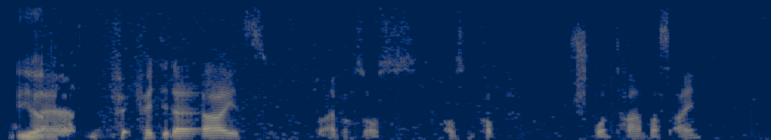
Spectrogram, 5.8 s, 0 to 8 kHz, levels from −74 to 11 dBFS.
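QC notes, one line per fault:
Throughout: overdone noise removal. The background drops and breaks up into twinkling specks. Noise reduction set too strong is shutting off single frequency bands near its noise estimate, and quiet parts of the speech go with them.
0.02 to 0.06 s and 0.45 to 0.74 s: speech suppressed in double talk. The speech dips sharply, by roughly 20 dB in the brief first dip and around 30 dB in the longer second one. The likely cause is an echo canceller turning down everything while both sides talk at once.
0.73 to 0.83 s: echo leak. A faint delayed copy of the speech, about 35 dB below it, trails by 279 ms. It is likely residual loudspeaker echo that the loudspeaker side's echo canceller failed to remove and sent back.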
